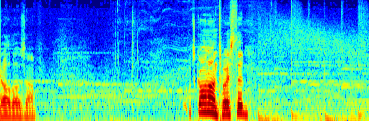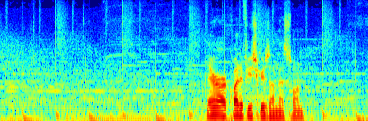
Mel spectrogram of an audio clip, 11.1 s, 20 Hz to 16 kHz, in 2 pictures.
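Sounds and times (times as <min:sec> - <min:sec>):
faint background music: 0:00.0 - 0:11.0
man speaking: 0:02.8 - 0:03.8, 0:08.6 - 0:10.1.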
